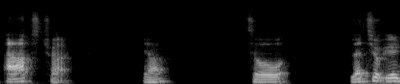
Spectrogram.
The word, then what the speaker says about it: abstrakt: Notice here the difference in pronunciation, even though the two words look almost the same. The difference is in the rhythm and which A you stretch. So, abstract, I'm stretching the second A in German.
